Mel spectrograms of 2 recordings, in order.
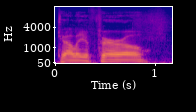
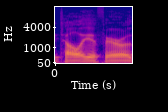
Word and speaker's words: Taliaferro: Well, it's obviously an anglicized pronunciation. My family ancestors originally came from Italy, but they got to this country very early into Virginia, into the 1600s, and I'm sure that the pronunciation got stepped on for many years.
